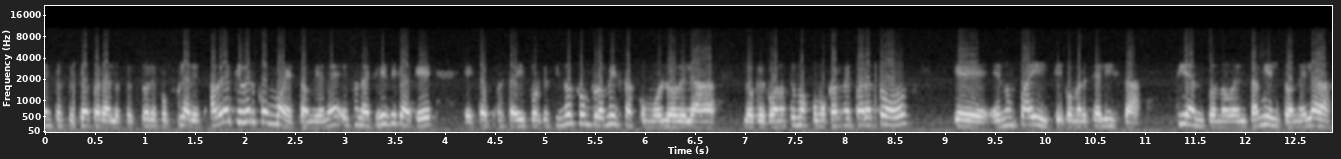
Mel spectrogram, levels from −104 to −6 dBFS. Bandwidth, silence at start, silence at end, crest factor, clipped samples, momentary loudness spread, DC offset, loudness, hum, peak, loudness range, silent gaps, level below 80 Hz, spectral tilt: 5.6 kHz; 0 s; 0 s; 14 dB; under 0.1%; 5 LU; under 0.1%; -26 LUFS; none; -12 dBFS; 1 LU; none; -64 dBFS; -7.5 dB/octave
